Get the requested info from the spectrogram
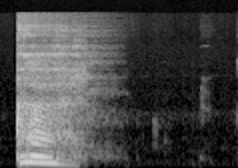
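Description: A man's voiced sigh, falling in pitch and fading out within about a second.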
